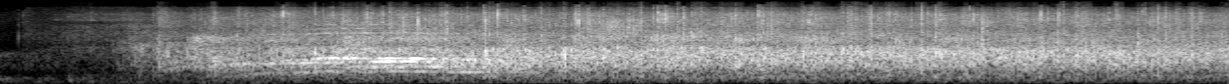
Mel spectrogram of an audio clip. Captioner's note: audience applauds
